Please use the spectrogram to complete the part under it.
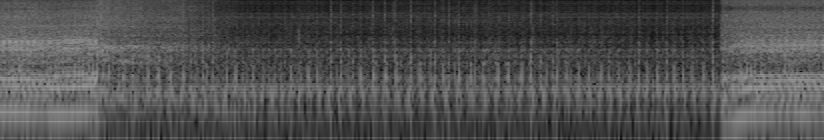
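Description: A chainsaw engine idles with a rapid, rattling putter.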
